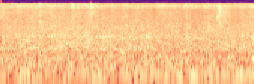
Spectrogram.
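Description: Rain falling steadily and pretty hard, an even hiss of drops with no break.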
